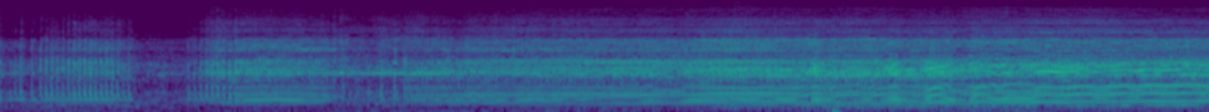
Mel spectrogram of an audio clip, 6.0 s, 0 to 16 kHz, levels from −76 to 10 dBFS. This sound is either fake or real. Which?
fake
